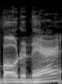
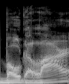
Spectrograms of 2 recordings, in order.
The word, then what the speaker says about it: Baudelaire: Een gedicht van Baudelaire. En dat is dan door hem ook verkeerd uitgesproken als Baudelaar.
